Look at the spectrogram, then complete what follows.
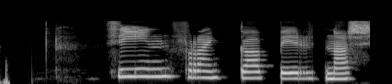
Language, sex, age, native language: Icelandic, female, 6, Icelandic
